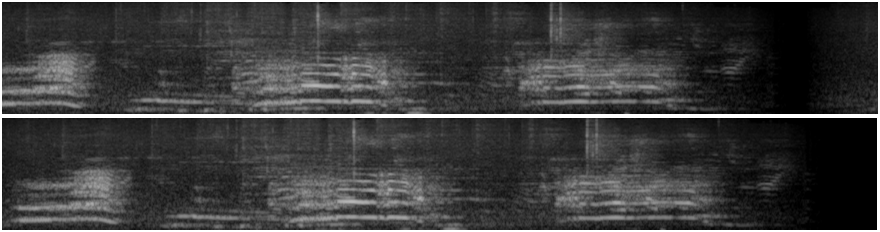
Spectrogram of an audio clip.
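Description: Pelican calls: three drawn-out, hoarse calls in a row. The same short recording is played twice over.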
